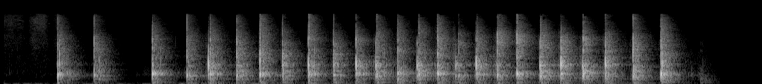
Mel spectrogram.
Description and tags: Recording of shoes who run on a stone floor. Recording with zoom.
